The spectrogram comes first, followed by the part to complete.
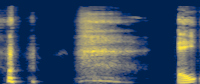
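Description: A man's laugh tailing off in two short breaths, followed by a breathy sigh lasting under a second.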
